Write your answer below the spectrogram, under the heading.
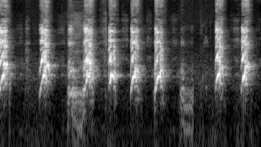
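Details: A handful of shrill puppy yaps spaced unevenly over a few seconds, with a soft grumbling growl between two of them.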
